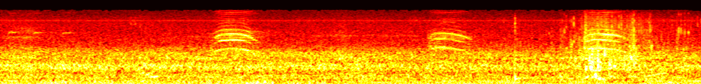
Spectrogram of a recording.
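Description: A bird calling three times, short arched chirps about a second and a half apart. About four seconds in, a splash as a hooked carp thrashes at the surface.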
